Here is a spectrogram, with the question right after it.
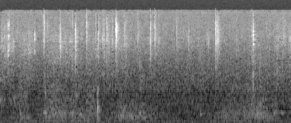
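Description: Long black-painted nails tap a small, hollow, clear glass pitcher with a handle, held in both hands and partly filled with dark red liquid. Thirteen quiet, bright clicks sound over a soft hiss, each dying away almost instantly.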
